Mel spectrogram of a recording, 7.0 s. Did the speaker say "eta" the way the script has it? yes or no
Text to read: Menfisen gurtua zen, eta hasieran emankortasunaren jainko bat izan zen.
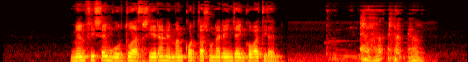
no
